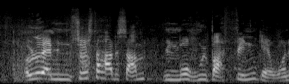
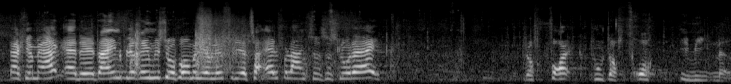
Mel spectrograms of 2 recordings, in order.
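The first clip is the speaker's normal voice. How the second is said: ordinary delivery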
